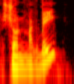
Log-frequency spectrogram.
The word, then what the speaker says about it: Sean McVay: Los Rams ah, también eh, empiezan nueva etapa porque han contratado a nuevo entrenador, que es Sean McVay. No le he bautizado, ¿verdad? Lo digo bien el nombre. – No, no, lo has dicho perfecto.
